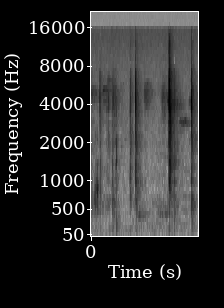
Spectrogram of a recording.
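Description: Screwdriver turning a screw out of a laptop's plastic bottom cover: a few faint, irregular light clicks of the bit in the screw head, the loudest about one and a half seconds in.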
